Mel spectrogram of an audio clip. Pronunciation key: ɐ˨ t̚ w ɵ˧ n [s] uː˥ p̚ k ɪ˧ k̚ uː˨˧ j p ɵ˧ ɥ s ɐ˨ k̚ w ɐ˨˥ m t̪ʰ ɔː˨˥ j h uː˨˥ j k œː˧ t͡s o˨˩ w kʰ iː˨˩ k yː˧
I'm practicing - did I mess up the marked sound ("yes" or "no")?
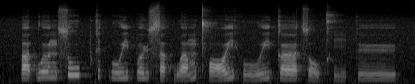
no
